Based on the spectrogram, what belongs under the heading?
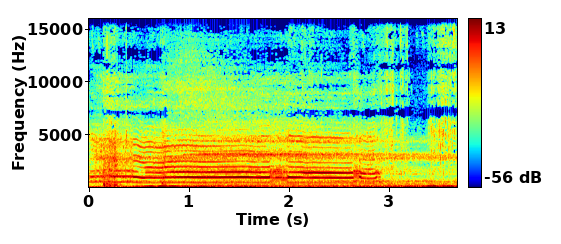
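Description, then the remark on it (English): A piercing, high-pitched human scream erupts from somewhere in the darkness, ringing out loud and sustained for nearly three seconds, wavering slightly in pitch over a low rumbling background before trailing off. “I jumped to my feet and was about to run back around the cabin to my car when an ear-splitting scream erupted from somewhere in the darkness.”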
